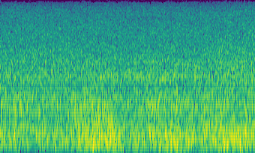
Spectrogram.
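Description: Waves break and wash continuously at Bondi Beach in Sydney, a steady, broad rushing surf that fills the whole clip at an even level with no voices over it.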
